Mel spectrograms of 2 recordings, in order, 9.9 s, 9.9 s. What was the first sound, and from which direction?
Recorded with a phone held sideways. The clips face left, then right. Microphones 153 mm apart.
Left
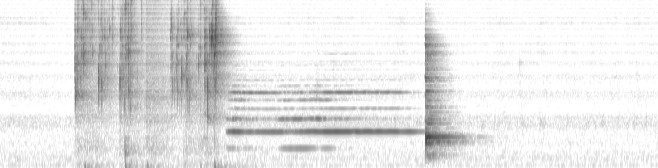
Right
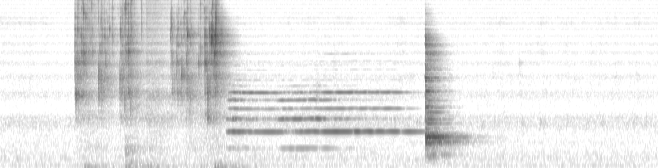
Chewing, 75° left (ahead or behind).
